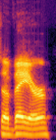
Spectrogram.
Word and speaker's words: Veilleux: You would think it looks like it's a Cajun name. It looks like it's French Canadian, but it's not. It's more pronounced American, although it's spelled like a Cajun name, but it's pronounced Veilleux.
